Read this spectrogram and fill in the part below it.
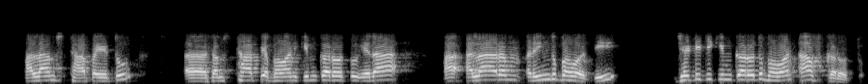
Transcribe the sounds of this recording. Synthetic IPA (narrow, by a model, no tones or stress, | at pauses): alaːmst̪ʰaːpɐjet̪u | sɐ̃mst̪ʰaːpjɐbʱɐʋaːnkimkɐɾoːt̪ued̪aː | ɐlaːɾɐmɾiŋɡbʱɐʋɐt̪i | d͡ʒʱɐʈit̪ikimkɐɾoːt̪̬ubʱɐʋaːnaːfkɐɾoːt̪u̥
